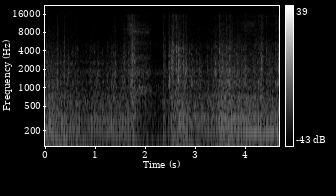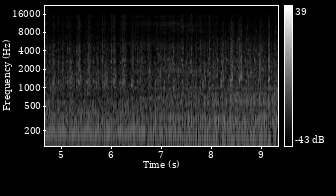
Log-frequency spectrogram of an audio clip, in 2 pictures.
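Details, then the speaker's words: 1968 Ford F350 with 360 V8, first start since about 2007, fed gas and cranked by starter wire: stumbles then uneven loping idle; owner suspects vacuum leak and non-working accelerator pump. "seems like there's a vacuum leak or something huh as longest run so far that's pretty exciting though I don't think my accelerator pump's working"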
